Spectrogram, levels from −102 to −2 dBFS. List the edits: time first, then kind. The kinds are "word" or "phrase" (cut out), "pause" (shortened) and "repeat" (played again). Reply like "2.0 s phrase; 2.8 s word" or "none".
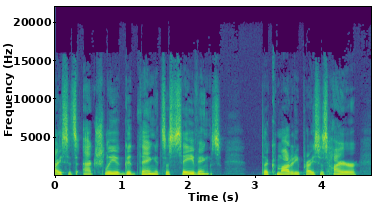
none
